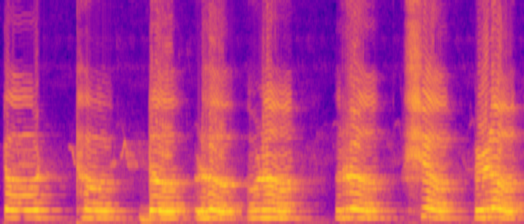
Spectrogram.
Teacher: यांचा उच्चार करत असताना मुखाचा भाग आपला मूर्धा येतो आणि वर्णाचं नाव मूर्धन्य आहे. मूर्धन्य म्हणजे काय नेमकं, तर कंठ आणि टाळू यांच्या मधील जी जागा असते त्यालाच मूर्धा असं म्हणतात.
